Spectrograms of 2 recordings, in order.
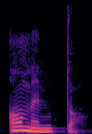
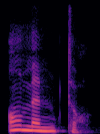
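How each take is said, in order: Both takes have the same delivery.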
